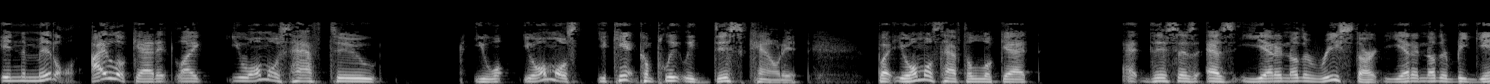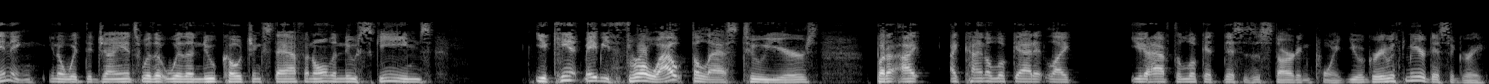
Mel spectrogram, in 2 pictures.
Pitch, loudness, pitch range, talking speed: 130 Hz, -19 LUFS, 120-145 Hz, 175 wpm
